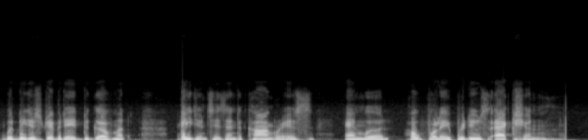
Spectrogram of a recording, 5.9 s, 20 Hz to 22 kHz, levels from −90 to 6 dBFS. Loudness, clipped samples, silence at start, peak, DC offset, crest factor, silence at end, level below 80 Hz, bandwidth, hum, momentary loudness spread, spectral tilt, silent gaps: -15 LUFS; under 0.1%; 0 s; -2 dBFS; under 0.1%; 12 dB; 0.15 s; -30 dBFS; 7.2 kHz; none; 9 LU; -9 dB/octave; none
